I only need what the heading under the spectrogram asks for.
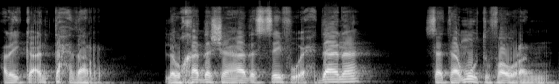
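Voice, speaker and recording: A man's voice: low voice, lively intonation, normal speed. Sol, a wary immortal woman, as a man reads her. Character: wary sharp-tongued young immortal woman.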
